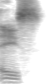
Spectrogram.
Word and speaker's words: AESS: environmental studies and sciences abbreviated to aess pronounced as ace is an organization that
